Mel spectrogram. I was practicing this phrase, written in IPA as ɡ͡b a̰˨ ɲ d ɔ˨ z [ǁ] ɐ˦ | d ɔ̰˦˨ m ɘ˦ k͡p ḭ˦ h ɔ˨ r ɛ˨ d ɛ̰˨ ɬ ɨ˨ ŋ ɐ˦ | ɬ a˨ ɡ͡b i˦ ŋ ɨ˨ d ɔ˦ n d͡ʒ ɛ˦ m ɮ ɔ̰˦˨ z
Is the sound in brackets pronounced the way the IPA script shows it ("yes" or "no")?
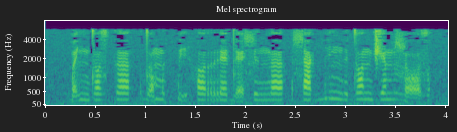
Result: no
